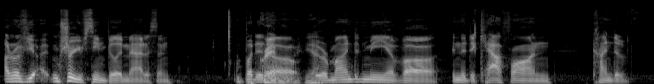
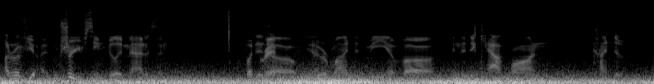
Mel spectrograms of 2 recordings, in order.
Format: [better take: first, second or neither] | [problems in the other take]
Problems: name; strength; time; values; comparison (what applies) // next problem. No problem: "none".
first | wind noise on the microphone; heavy; 4 dB above the speech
